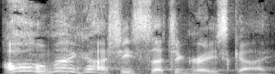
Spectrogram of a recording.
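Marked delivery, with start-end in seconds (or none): 0.0-0.9 high, loud burst of amazement; marveling outburst. Real, not acted. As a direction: break off, overwhelmed with wonder. Breaks off reading to marvel.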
